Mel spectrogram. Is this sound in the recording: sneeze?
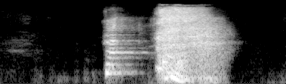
yes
